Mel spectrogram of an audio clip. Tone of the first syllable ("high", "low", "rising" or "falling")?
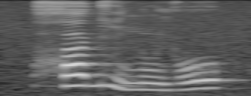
high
